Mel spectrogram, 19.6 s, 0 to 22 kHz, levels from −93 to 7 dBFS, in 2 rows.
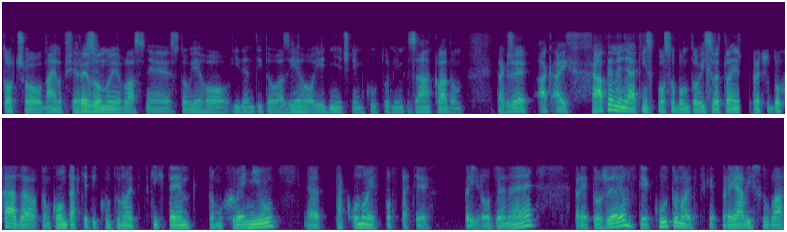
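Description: At 9.21 s the speech cuts out abruptly, dying away within a few tens of milliseconds, and stays silent until 9.35 s, a 140 ms hole in which whatever was said is lost. This is a handover gap: the call was being passed from one network to another, and during that switch no speech frames reached the receiver, so the decoder had nothing to play until the new link began delivering audio.

From 9.35 s to the end of the clip, the speech sounds noticeably duller, boxier and rougher than before, with all content above 4 kHz gone. This is a fallback to narrowband. Up to the gap, the audio carries the open, airy top end of HD Voice, which fits AMR-WB at its highest rate, around 23.85 kbit/s, with little or no audible coding damage. After the handover the call dropped to an older narrowband codec, and the rasp points to AMR-NB at a low rate near 7.4 kbit/s.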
